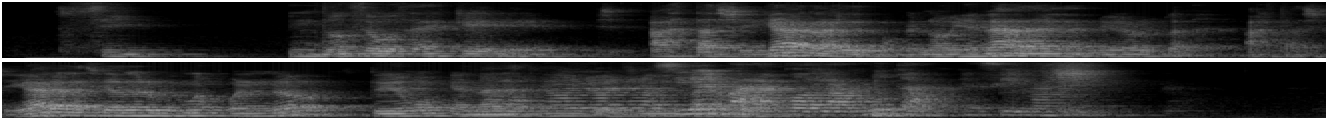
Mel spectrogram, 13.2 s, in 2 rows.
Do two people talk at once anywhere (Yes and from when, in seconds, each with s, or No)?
Yes, from 9.0 s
